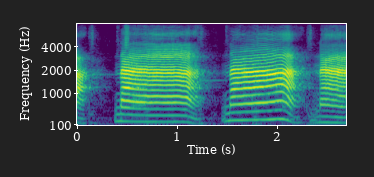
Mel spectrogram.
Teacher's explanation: คำว่าน้านะคะนักเรียนขาใช้วรรณยุกต์รูปโทก็จริงแต่ออกเสียงเป็นเสียงตรีนะคะ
